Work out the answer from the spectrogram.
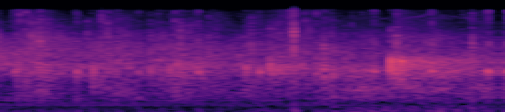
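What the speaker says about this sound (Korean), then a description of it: "하나님께 영광의 박수 올립니다" A church congregation at a Friday Holy Spirit prayer meeting applauds together, a soft, distant wash of clapping that swells slightly near the end.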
